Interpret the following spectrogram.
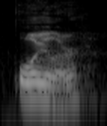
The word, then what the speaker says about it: Euler: All right, you got this guy, Euler. That's how he pronounces his name.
